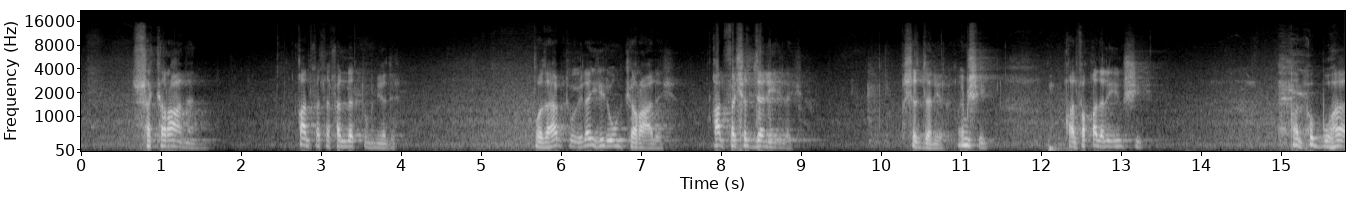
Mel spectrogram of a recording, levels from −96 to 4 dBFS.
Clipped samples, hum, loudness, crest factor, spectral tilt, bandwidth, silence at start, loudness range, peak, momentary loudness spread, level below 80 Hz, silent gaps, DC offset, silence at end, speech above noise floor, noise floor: under 0.1%; none; -22 LUFS; 22 dB; -6 dB/octave; 14 kHz; 0.15 s; 5 LU; -2 dBFS; 23 LU; -54 dBFS; none; under 0.1%; 0 s; 34 dB; -55 dBFS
